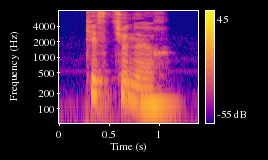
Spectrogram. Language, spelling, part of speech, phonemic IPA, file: French, questionneur, noun, /kɛs.tjɔ.nœʁ/, LL-Q150 (fra)-questionneur.wav
- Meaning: questioner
